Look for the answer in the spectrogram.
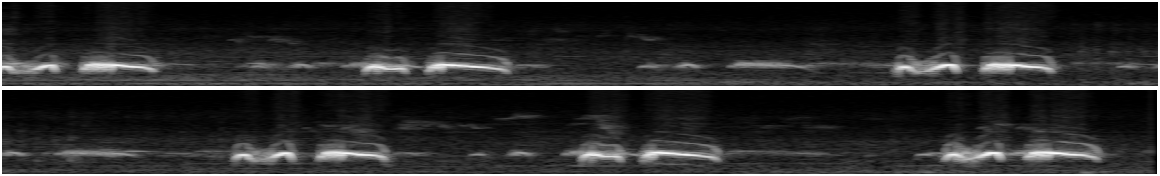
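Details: Spotted dove lure bird cooing to stimulate other doves, in the 'giọng son' voice style: six low phrases, each a quick double coo followed by a longer drawn-out falling coo, with soft murmured notes between them.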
